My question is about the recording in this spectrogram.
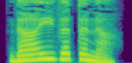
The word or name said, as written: ದಾಯಿಗತನ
